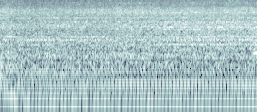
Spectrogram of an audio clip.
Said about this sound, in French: Le grand camion rouge démarre, chargé d'énormes bidons de produits désinfectants sur sa plateforme arrière. Il se positionne devant l'entrée de la résidence et à l'aide d'un générateur propulse le produit par fumigation dans un grand vacarme.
